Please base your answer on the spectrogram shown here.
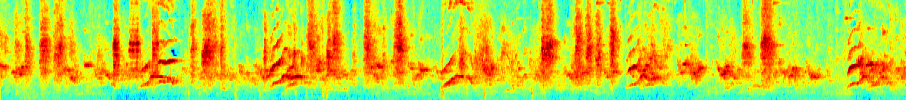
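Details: Young hand-reared rescued budgerigar chick, female, chattering in quick, scratchy chirps and rising squeaks almost without pause, over a faint steady low hum.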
